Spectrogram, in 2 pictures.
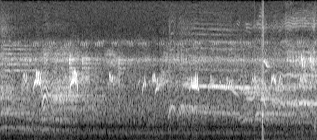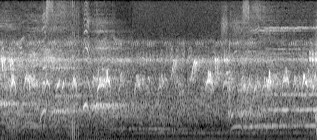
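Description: Many short bird chirps and calls over soft background music.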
